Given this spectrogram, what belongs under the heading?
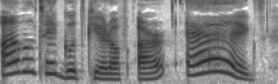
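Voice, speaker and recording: A woman voicing a kindly, caring father seahorse in a children's storybook, with a gentle, cheerful, encouraging manner. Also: very high voice, sing-song, slow, dry recording, voice pushed up, exaggerated voice.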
